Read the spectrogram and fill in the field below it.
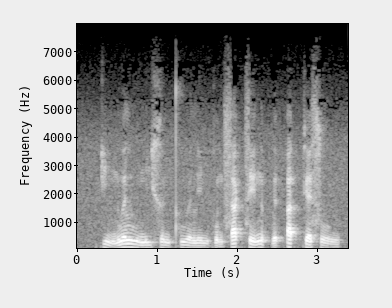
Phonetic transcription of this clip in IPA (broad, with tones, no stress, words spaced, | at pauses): ki˧˩ŋnu˧ə̯ lṳ˨˩ni̤˨˩xə̤˨˩nt̪ʰṳ˨˩ə̯ le̤˨˩nko̰˧˨nsa˦˥k̚ se˨˦nə˨˩p̚lə˦˥t̚ʔa˦˥t̚ kɛ˨˦so̤˨˩ŋ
